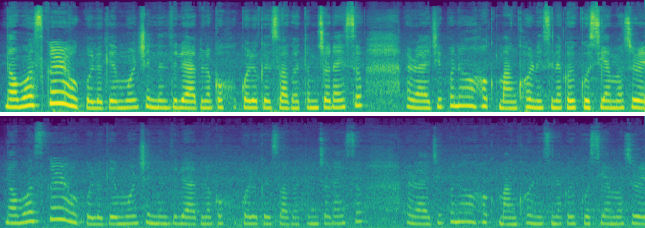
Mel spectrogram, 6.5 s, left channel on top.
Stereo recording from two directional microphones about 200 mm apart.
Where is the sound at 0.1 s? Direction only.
50° left (ahead or behind).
